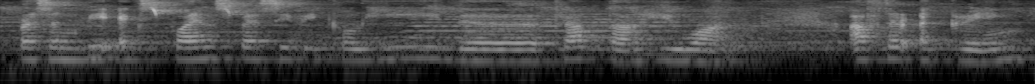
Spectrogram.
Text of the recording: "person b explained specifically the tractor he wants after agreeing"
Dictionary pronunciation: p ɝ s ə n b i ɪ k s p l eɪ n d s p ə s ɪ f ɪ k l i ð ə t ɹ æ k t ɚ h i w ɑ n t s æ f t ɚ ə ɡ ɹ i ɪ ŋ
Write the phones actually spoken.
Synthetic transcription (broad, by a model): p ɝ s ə n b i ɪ k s p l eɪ n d s p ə s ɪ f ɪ k l i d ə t ɹ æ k t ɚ h i w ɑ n t ɑ f t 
